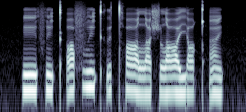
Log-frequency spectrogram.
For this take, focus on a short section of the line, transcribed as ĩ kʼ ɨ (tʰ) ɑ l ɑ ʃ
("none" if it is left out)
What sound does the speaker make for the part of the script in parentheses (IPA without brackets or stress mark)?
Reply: tʰ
